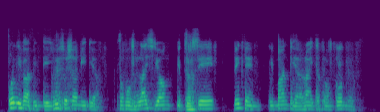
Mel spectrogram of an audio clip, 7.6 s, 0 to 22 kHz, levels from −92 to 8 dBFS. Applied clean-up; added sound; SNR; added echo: neural mask model DeepFilterNet 3.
